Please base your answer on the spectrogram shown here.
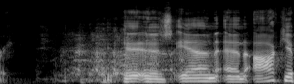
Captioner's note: audience laughs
